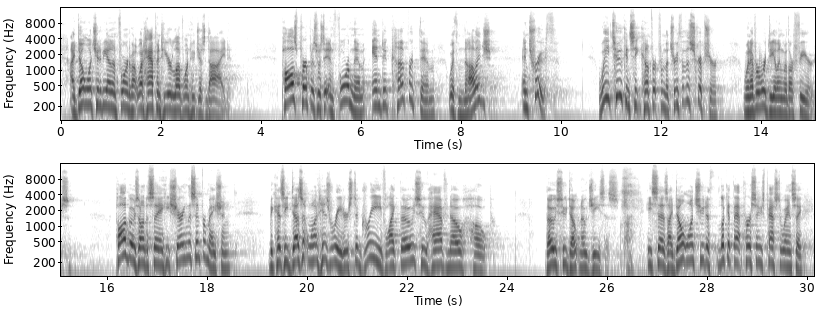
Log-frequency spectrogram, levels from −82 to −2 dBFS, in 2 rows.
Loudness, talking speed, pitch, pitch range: -31 LUFS, 185 wpm, 175 Hz, 140-205 Hz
